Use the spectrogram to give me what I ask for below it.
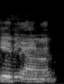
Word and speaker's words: Giveon: Yeah, Giveon.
